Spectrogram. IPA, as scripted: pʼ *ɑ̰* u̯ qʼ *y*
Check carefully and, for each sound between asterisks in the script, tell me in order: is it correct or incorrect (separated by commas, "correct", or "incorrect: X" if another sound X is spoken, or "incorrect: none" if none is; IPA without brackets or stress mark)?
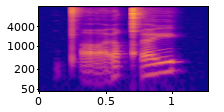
correct, correct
